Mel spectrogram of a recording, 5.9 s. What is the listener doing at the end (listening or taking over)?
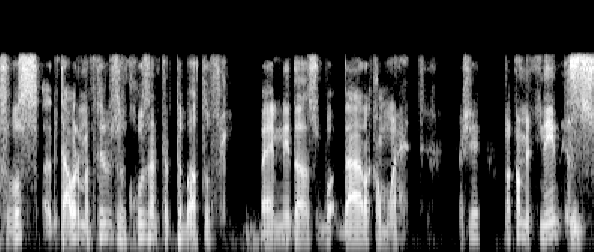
listening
